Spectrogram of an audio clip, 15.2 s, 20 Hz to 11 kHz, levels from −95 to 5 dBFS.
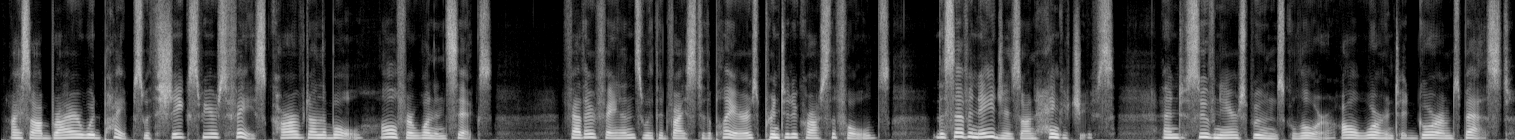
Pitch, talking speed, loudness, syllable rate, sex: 220 Hz, 160 wpm, -17 LUFS, 4.8 syllables/s, female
